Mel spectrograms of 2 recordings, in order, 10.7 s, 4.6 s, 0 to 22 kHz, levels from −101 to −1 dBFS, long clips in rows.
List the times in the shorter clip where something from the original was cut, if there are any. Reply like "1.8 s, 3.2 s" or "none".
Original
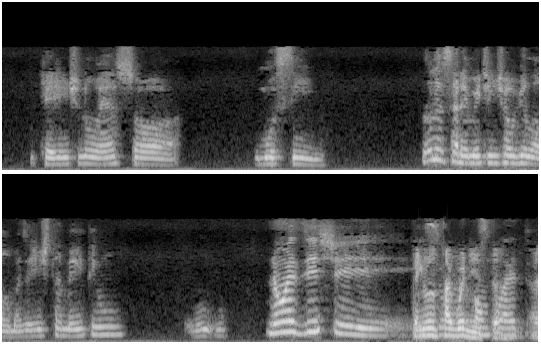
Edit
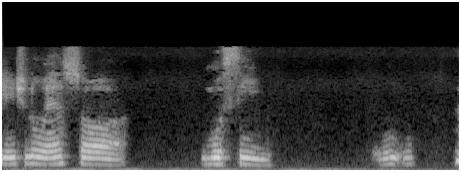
3.6 s

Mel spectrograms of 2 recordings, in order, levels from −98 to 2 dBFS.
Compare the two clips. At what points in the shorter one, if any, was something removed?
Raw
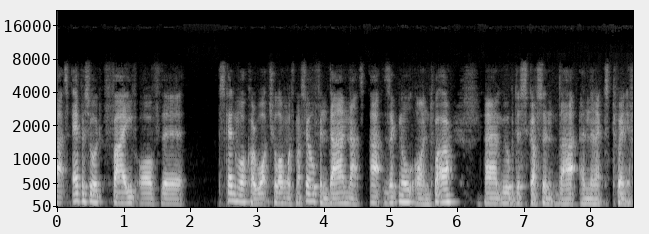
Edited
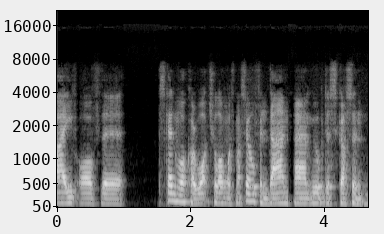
3.5 s

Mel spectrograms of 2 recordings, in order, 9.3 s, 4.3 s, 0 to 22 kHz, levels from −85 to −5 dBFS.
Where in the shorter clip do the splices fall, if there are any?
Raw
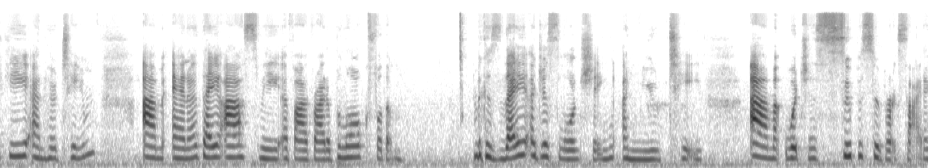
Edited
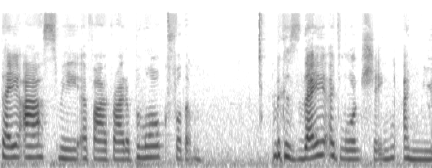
3.4 s

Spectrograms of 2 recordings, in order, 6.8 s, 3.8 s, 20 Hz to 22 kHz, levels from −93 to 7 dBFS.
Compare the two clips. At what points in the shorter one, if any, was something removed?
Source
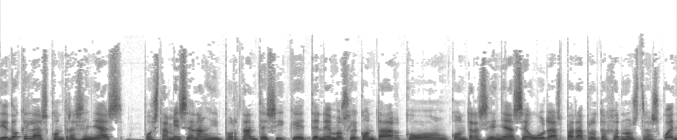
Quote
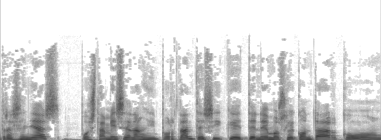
none

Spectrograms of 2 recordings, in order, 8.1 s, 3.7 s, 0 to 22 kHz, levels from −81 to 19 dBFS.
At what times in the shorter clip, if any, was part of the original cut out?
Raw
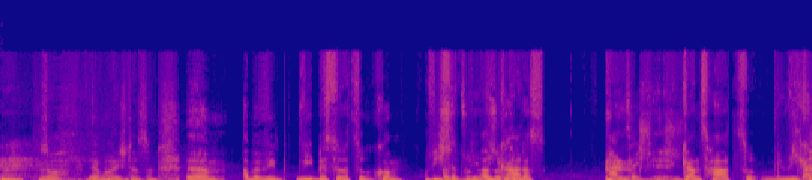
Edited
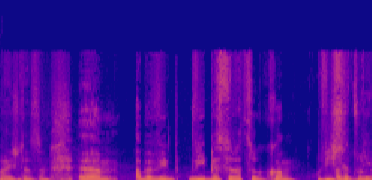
none

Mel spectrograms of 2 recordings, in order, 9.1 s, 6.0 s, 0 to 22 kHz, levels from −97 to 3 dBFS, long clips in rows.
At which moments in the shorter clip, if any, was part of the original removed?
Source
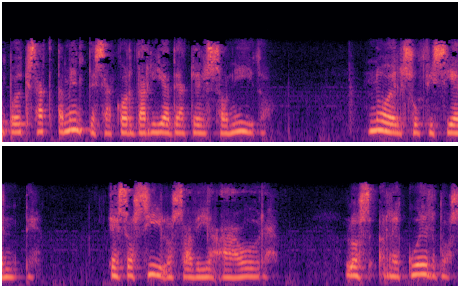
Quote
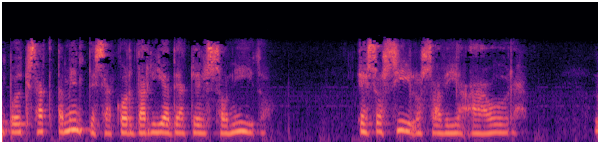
3.4 s

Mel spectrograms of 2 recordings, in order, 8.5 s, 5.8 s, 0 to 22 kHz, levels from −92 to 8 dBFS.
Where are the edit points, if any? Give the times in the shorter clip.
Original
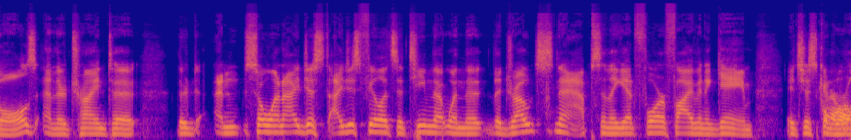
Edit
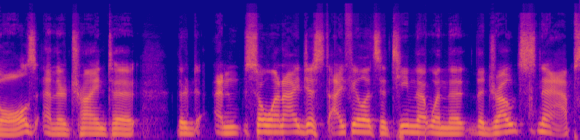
3.5 s

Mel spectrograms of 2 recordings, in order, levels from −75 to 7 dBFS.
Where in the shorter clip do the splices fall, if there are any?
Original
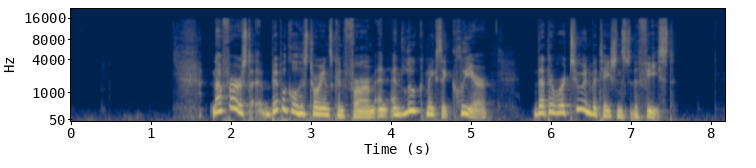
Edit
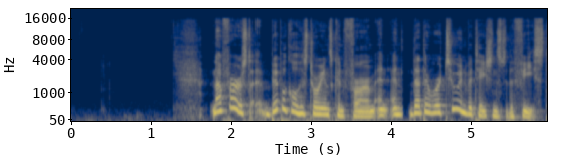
4.1 s

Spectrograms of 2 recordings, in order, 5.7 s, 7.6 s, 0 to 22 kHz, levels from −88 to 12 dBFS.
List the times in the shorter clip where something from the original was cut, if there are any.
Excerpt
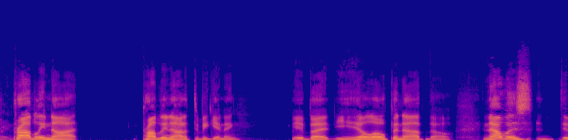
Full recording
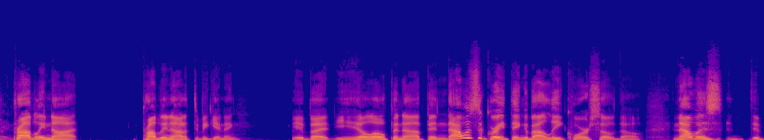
4.3 s

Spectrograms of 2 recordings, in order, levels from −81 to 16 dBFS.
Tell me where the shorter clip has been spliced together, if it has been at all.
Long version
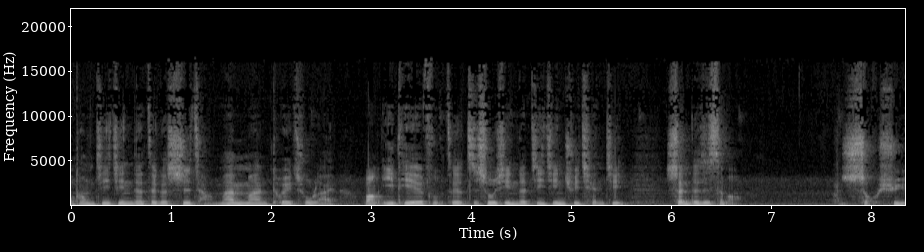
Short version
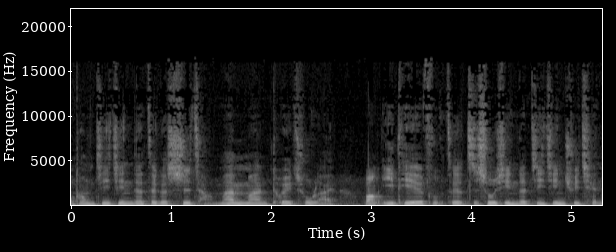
none

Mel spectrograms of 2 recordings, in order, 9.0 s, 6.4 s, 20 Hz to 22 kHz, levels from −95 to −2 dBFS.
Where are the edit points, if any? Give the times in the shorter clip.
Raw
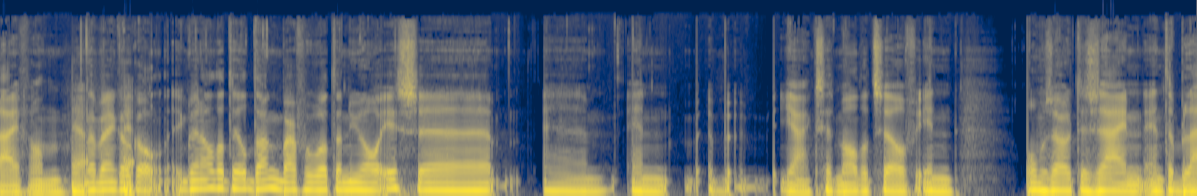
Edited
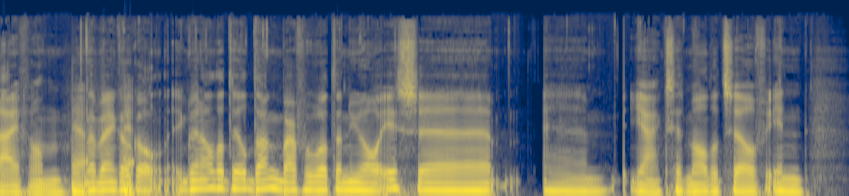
4.6 s

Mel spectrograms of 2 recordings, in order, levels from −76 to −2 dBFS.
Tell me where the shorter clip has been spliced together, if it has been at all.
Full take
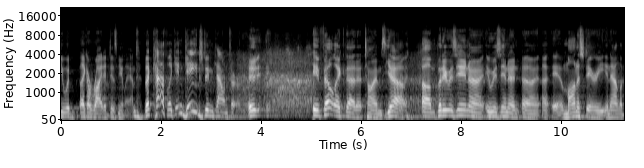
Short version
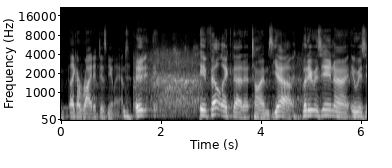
1.4 s, 4.8 s

